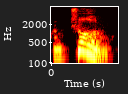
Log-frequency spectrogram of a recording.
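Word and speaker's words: control: করতে হবে ঠিক আছে যেমন দেখো আমরা বলি কি নরমালি বলি কন্ট্রোল বলি কি কন্ট্রোল কিন্তু এটা উচ্চারণ কন্ট্রোল কি উচ্চারণটা কি হবে কন্ট্রোল এই যে কনটা খুব মানে খুব সংক্ষেপে উচ্চারণ হচ্ছে কন্ট্রোল আর সংক্ষেপে এবং লো সাউন্ড হচ্ছে কন আর ট্রোল বলার সময় কি আমি জোরে বলছে কন্ট্রোল জোরেও বলছে আবার লং করছে ঠিক আছে জোরেও বলছে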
